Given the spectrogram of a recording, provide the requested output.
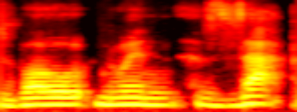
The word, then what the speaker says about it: Vo Nguyen Giáp: And on the left-hand side, in the tie of all things, not a very revolutionary outfit, but that is Vo Nguyen Giáp, as they pronounce it, who became sort of the military,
